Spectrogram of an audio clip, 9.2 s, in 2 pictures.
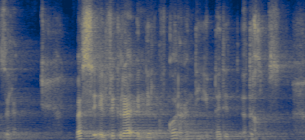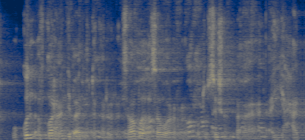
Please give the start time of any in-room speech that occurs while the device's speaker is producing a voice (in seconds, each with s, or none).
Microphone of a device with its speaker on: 5.3 s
